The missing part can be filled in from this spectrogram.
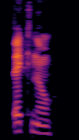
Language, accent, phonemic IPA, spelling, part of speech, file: French, France, /pɛk.no/, péquenaud, noun, LL-Q150 (fra)-péquenaud.wav
- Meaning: country bumpkin, yokel, hick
